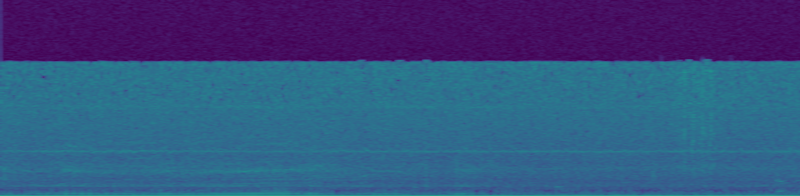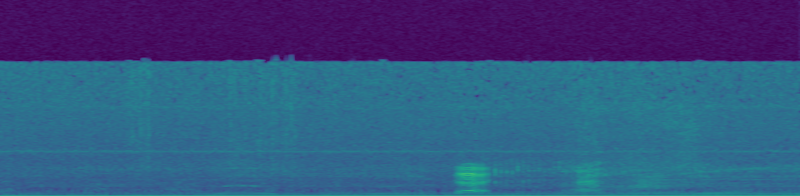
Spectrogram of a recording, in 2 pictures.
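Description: A motorcycle engine idles close by.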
